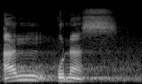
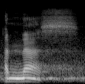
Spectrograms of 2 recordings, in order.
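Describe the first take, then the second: First: It has a glottal stop before 'unas'. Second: It has a doubled n with no stop.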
